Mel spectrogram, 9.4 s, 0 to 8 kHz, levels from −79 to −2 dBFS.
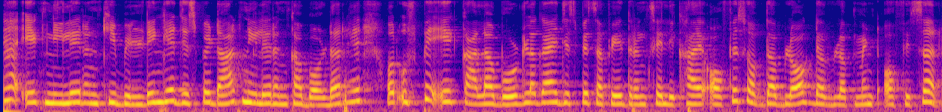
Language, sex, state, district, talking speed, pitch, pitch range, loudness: Hindi, female, Uttar Pradesh, Lalitpur, 230 wpm, 240 Hz, 220-265 Hz, -13 LUFS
